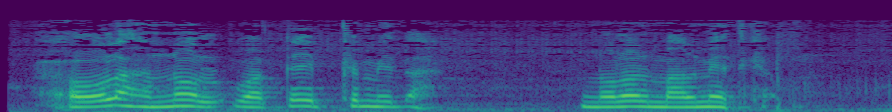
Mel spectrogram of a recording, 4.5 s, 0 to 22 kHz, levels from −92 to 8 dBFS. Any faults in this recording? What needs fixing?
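The speech carries plainly audible MP3 compression damage from start to finish, likely from a low-bitrate MP3 encode. Nothing is present above 10.6 kHz, where the encoder has cut the treble to save bits, and weak frequency lines drop in and out between frames, giving a watery, swirling texture with metallic chirps on s sounds and smeared attacks. The damage points to a bitrate of roughly 40 kbps. To prevent it, keep a lossless master and encode MP3 at 128 kbps or more.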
